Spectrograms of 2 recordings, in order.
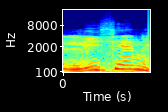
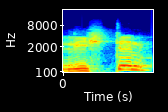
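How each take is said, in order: First: The t sound is left out. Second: The t sound is clearly pronounced. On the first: The speaker calls it right. "ये लिसन है, टी क्या है यहाँ silent है" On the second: The speaker calls it wrong. "इसको हम बहुत लोग जो है लिस्टेन कहते हैं, लेकिन नहीं"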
